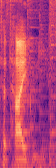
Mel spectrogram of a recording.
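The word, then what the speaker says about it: Taitague: from the united states last name is pronounced tatigui so apparently this guy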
